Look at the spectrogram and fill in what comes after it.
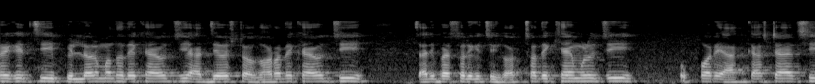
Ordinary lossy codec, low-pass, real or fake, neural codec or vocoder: none; none; real; none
